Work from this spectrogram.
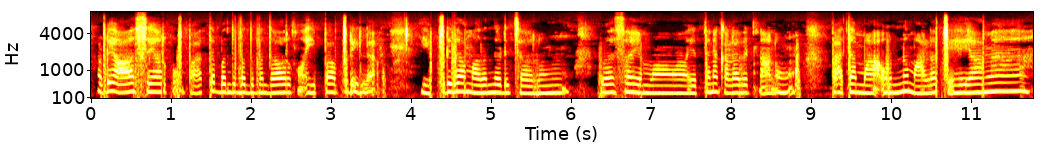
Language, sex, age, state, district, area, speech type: Tamil, female, 45-60, Tamil Nadu, Perambalur, urban, spontaneous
